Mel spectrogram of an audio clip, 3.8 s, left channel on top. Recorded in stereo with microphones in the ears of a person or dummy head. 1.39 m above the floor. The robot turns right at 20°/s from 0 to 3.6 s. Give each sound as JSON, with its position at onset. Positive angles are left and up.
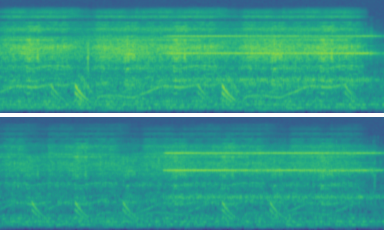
{"t": 1.6, "sound": "a phone ringing", "azimuth_deg": -5, "distance_m": 0.8}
